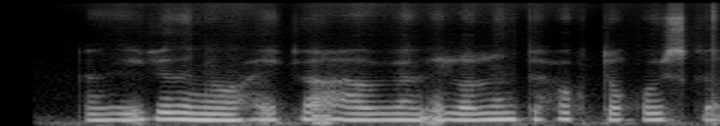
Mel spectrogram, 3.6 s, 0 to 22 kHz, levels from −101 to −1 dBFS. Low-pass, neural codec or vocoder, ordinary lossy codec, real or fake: 19.8 kHz; autoencoder, 48 kHz, 32 numbers a frame, DAC-VAE, trained on Japanese speech; none; fake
